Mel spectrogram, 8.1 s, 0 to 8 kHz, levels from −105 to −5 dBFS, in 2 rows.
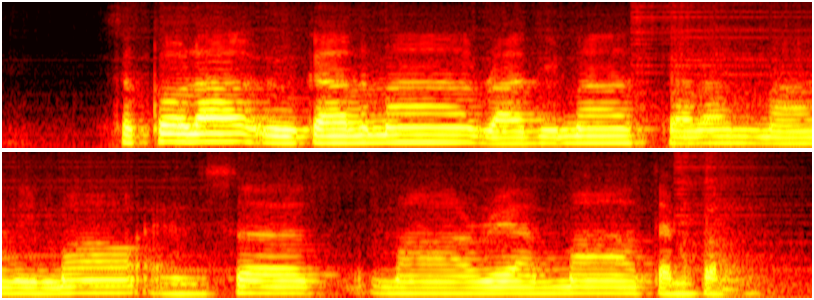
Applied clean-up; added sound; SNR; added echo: neural separator model SepFormer DNS4.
